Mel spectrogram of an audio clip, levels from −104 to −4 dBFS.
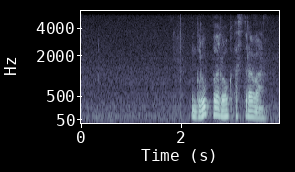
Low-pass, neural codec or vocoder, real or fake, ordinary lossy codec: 5.4 kHz; none; real; none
